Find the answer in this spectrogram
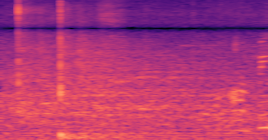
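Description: A basketball bouncing once on a hardwood gym floor: a single low thump about half a second in, over background voices.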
